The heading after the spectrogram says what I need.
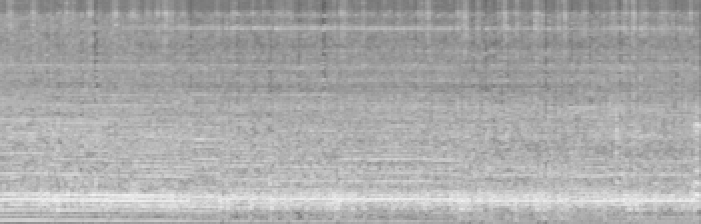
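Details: Small two-stroke leaf blower after new fuel and carb adjustment idles low and steady, smooth buzzing drone without stumbles; slight stutter noted at full throttle.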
